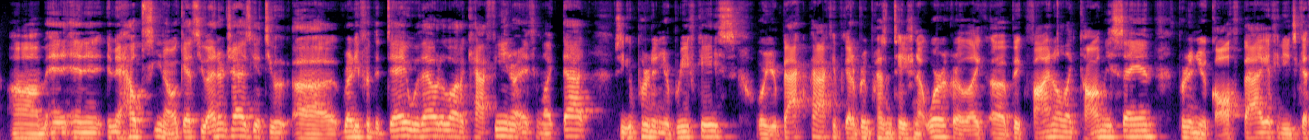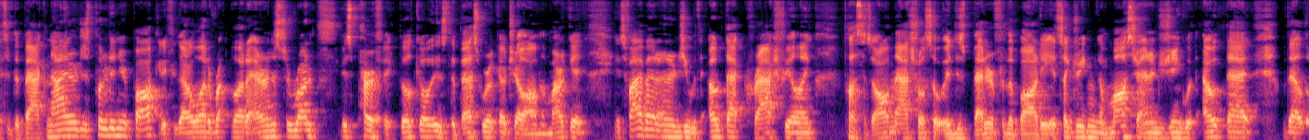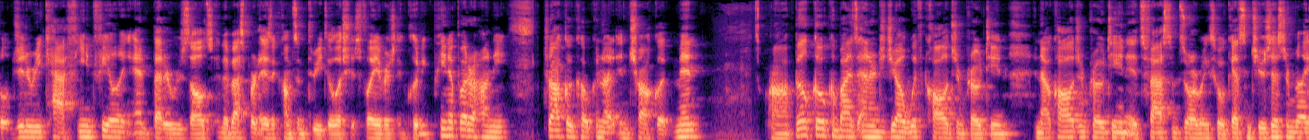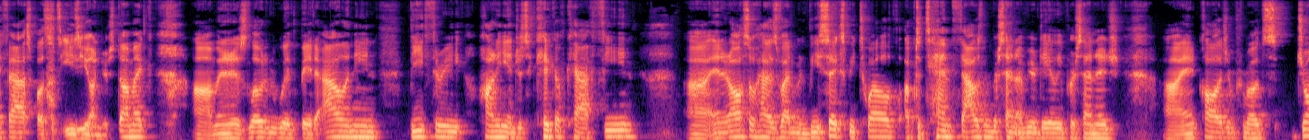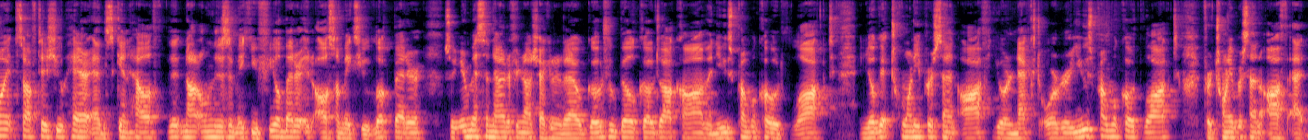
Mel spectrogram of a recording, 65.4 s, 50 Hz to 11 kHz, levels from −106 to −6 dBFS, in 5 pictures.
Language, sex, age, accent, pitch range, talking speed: English, male, 20-39, American, 115-135 Hz, 255 wpm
